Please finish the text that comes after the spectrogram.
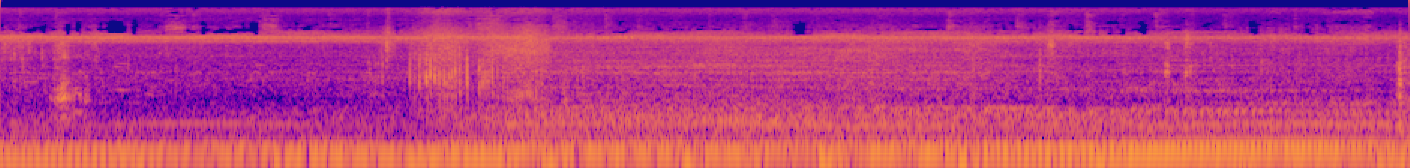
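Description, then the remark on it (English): Deep bass booms from a car subwoofer in a heavy, continuous low-end rumble that fills the whole stretch, with faint muffled sounds riding above it. “I hear bass.”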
